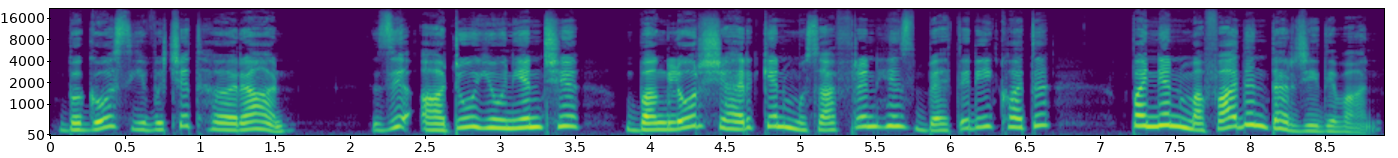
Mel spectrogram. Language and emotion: Kashmiri, sad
